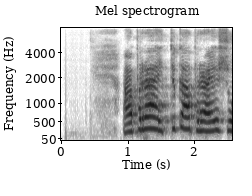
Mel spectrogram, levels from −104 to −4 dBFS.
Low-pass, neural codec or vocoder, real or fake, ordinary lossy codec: none; codec, 16 kHz, 8 kbps, FreqCodec, smaller model; fake; none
